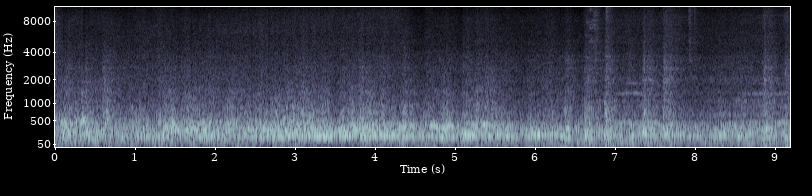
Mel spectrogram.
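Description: A train rumbles and rattles steadily along the track.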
